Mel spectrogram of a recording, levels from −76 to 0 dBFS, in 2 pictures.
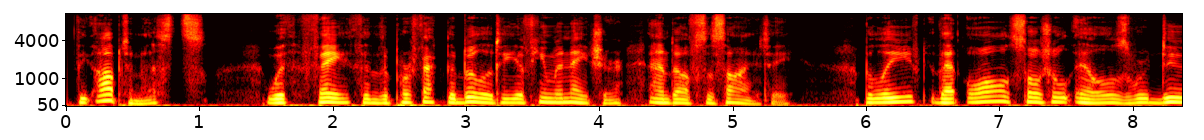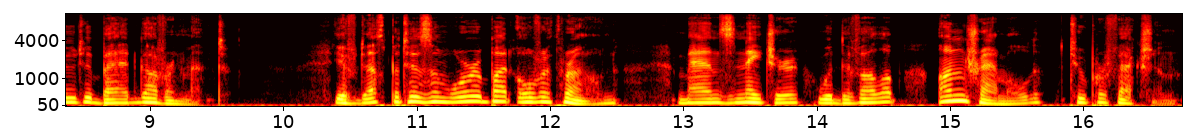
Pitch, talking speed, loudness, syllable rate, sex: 135 Hz, 125 wpm, -18 LUFS, 5.0 syllables/s, male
